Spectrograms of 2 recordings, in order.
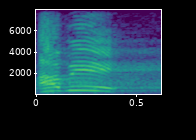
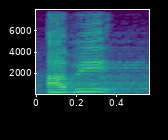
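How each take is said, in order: First: The name is called at a very high pitch. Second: The name is called at a slightly higher pitch. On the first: This is an exasperated third call. "Yang ketiga tujuh oktav" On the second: This is a second call after being ignored. "suaranya naik setengah oktav"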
